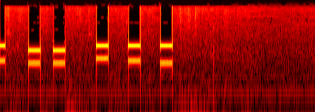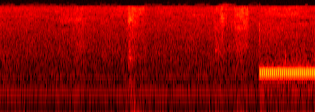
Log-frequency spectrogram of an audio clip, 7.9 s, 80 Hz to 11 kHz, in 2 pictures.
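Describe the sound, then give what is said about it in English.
A quick run of about six touch-tone keypad beeps enters the caller's telephone number and the asterisk at an automated call-screening prompt, followed by a few seconds of quiet line hiss before a steady, louder electronic tone sounds at the end. “Otherwise, please enter the 10-digit telephone number you are calling from. Put the asterisk number in.”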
